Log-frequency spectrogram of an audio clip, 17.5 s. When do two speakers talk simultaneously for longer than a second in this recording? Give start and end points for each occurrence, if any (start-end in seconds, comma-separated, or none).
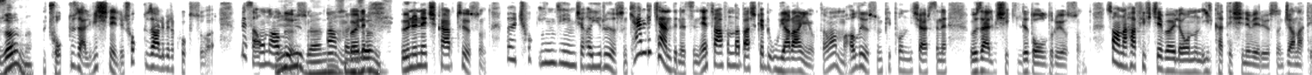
3.6-4.9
